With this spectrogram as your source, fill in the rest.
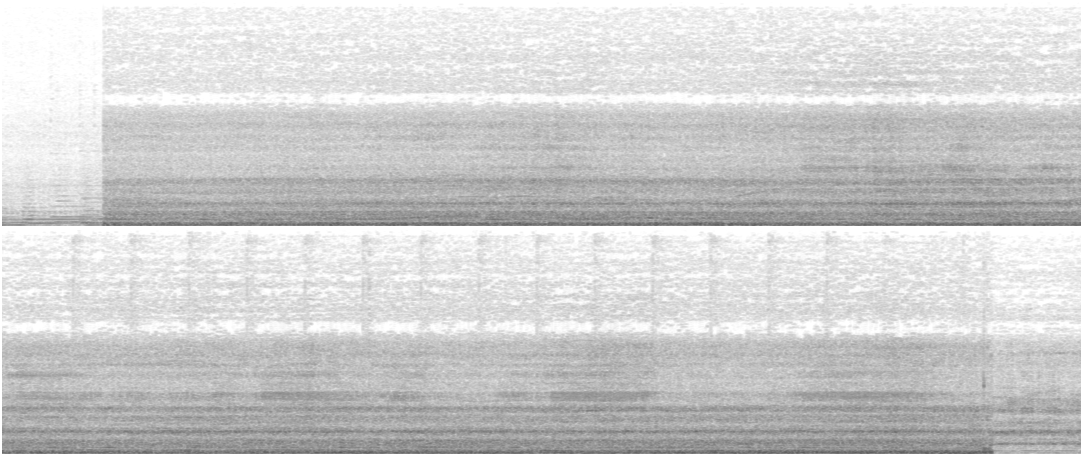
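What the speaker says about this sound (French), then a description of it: "Le treuil à la rescousse sera la seule solution de se sortir de ce trou." A winch runs steadily as it hauls an Atlas off-road vehicle out of a muddy rut on slippery, greasy ground; a continuous loud mechanical drone holds for about fifteen seconds, starting and stopping abruptly.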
